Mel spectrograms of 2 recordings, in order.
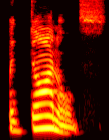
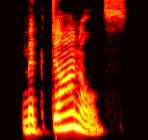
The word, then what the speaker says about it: McDonald's: Se a gente fosse separar as sílabas de Donalds no ritmo do português, nosso instinto seria Donald's. Mas perceba que no inglês é Donald's. Donald's. McDonald's.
